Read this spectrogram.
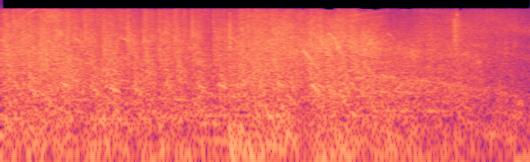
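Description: A blaster-type weapon fires in rapid bursts.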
